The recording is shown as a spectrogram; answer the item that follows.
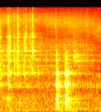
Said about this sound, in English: I've loosened up all those wonderful, flavorful particles in the bottom of the pan.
